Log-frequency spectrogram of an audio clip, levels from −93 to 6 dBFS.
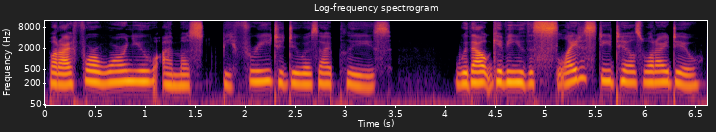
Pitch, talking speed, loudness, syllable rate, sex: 205 Hz, 200 wpm, -21 LUFS, 5.1 syllables/s, female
